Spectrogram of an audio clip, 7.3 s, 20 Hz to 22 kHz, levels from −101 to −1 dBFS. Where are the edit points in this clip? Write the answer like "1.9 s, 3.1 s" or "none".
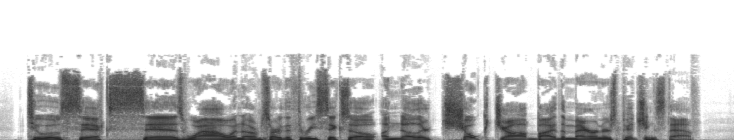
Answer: none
